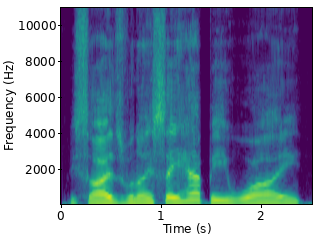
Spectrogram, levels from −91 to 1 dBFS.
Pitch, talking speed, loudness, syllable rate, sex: 165 Hz, 145 wpm, -16 LUFS, 4.0 syllables/s, male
